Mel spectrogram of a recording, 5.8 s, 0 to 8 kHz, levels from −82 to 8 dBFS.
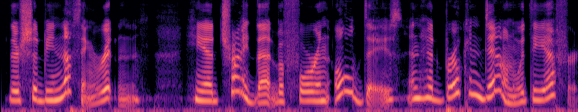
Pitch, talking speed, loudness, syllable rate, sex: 245 Hz, 205 wpm, -17 LUFS, 5.1 syllables/s, female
